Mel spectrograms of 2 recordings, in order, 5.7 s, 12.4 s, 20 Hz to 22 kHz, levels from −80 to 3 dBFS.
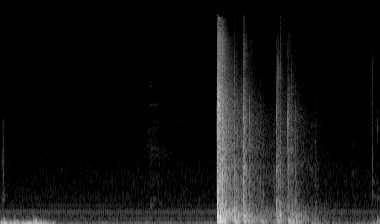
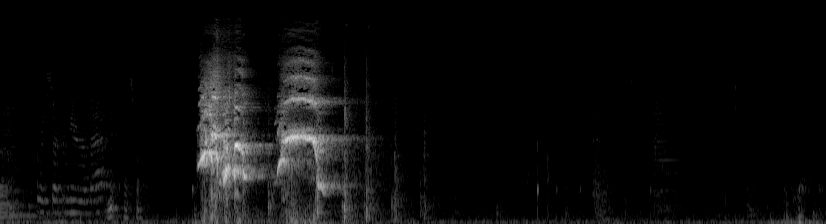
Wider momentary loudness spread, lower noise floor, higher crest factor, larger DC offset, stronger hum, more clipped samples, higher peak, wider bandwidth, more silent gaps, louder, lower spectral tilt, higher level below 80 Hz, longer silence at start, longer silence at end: about the same, 23 LU vs 23 LU; second, -53 dBFS vs -69 dBFS; about the same, 26 dB vs 24 dB; neither; first, 60 Hz at -45 dBFS vs none; neither; first, 0 dBFS vs -4 dBFS; about the same, 16.5 kHz vs 15.5 kHz; neither; second, -21 LUFS vs -18 LUFS; first, -4.5 dB/octave vs 0 dB/octave; first, -32 dBFS vs -60 dBFS; second, 0 s vs 2.95 s; second, 0.05 s vs 7.2 s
